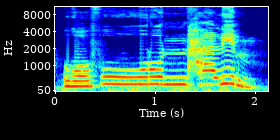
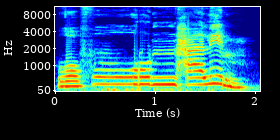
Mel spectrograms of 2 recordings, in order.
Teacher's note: Jadi runnya atau tanwinnya jelas nak ya, tidak didengung-dengungkan.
